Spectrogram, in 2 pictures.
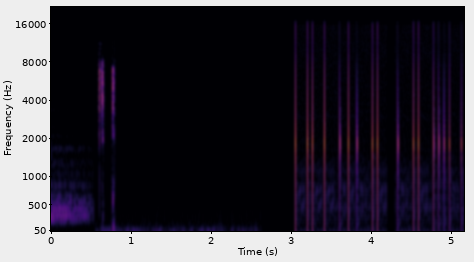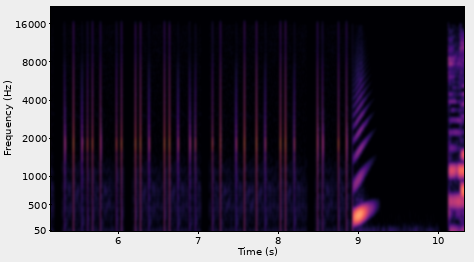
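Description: Simulated smartphone keyboard sound effect: a rapid, irregular run of about forty short tapping clicks as a text message is typed. Near the end comes a short rising swoosh as the message is sent, and a chime begins at the very end.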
